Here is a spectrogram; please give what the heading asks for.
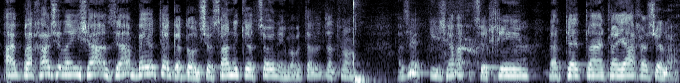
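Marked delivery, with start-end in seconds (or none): none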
